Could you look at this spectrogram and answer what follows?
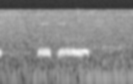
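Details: Spotted dove heard during trapping, a single brief phrase of a short coo followed by a longer mellow coo, against a quiet background.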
